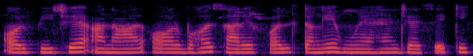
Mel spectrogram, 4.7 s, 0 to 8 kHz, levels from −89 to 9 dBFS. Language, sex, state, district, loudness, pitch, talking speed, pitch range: Hindi, female, Chhattisgarh, Sukma, -32 LUFS, 205 Hz, 165 wpm, 200-215 Hz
